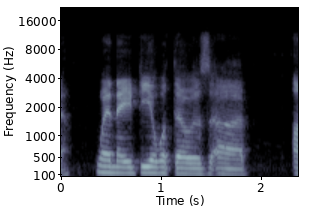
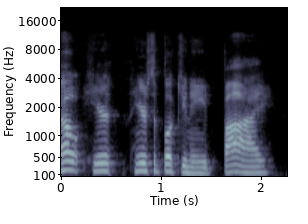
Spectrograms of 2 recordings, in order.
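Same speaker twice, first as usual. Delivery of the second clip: careless, offhand, can't-be-bothered nonchalance; 3 semitones higher than usual. Describing a favourite show character, imitating Kaisa's nonchalance. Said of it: "I just love her kind of nonchalant".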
